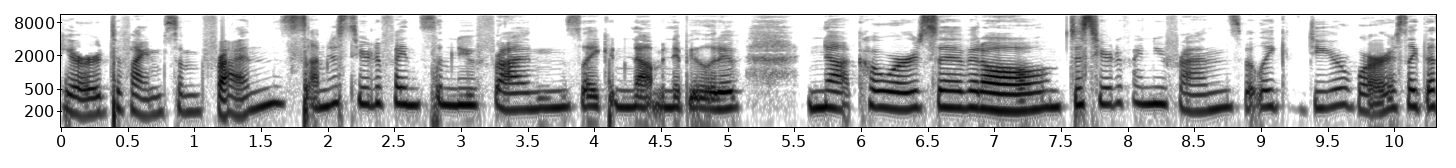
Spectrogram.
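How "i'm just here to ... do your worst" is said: play-acted sugary, sarcastic, bubbly sunshine voice. Mocking someone's cheerful claim of wanting friends: mocking bubbly sunshine voice. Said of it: "Miss Bubbly Sunshine".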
